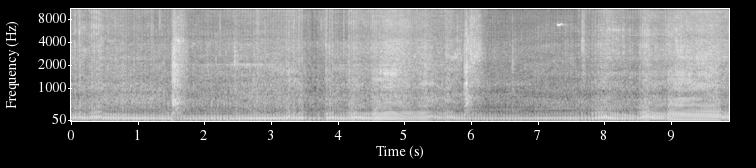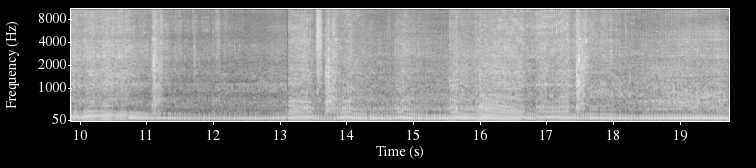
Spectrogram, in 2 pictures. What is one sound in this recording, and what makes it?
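A motorcycle engine revs hard and idles close by.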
